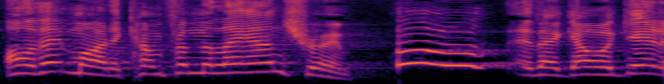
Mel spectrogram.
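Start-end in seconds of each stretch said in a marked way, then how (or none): 0.0-1.8 father pretending he heard a strange noise; mock puzzled. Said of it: "and you go". 2.0-2.4 very high, loud teasing woo-hoo; playful child hoot. Retold or imitated. Girls calling from hiding.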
